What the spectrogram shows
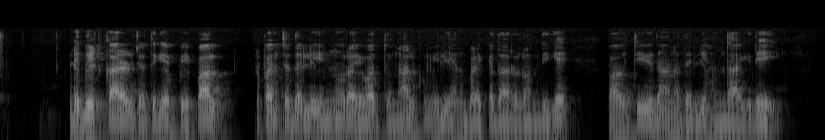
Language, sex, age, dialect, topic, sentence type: Kannada, male, 18-24, Mysore Kannada, banking, statement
